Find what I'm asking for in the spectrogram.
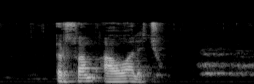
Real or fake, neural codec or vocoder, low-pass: real; none; 7.2 kHz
